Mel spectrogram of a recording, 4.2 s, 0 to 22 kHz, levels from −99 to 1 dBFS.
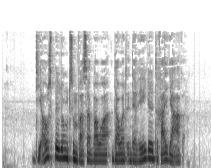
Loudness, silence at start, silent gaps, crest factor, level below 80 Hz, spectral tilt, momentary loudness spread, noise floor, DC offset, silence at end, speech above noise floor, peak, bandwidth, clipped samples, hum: -20 LUFS; 0.65 s; none; 16 dB; -50 dBFS; -6.5 dB/octave; 10 LU; -59 dBFS; under 0.1%; 0.55 s; 40 dB; -4 dBFS; 11.5 kHz; under 0.1%; none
